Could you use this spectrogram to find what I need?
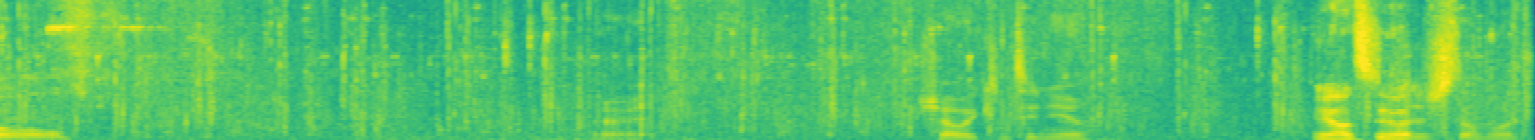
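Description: Heavy footsteps tread on dirt.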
